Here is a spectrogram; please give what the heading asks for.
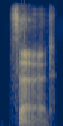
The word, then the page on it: third: British English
